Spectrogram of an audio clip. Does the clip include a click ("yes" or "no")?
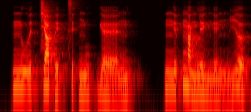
no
